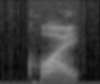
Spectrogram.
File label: "kuai2", Chinese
